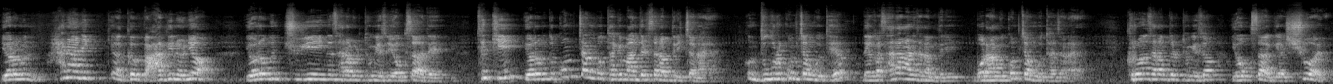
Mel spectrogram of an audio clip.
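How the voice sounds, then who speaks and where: High-voiced preaching man in an echoey church. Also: a bit bright, far from the mic. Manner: emphatic preaching, addresses congregation directly, jokes with them. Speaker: pastor. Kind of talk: sermon.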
